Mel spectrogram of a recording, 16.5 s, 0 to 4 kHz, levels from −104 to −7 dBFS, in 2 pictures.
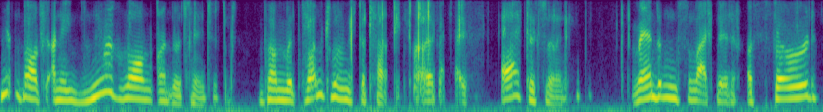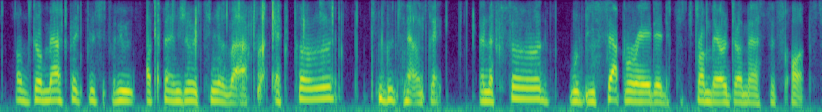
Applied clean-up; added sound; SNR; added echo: neural diffusion model UNIVERSE++.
